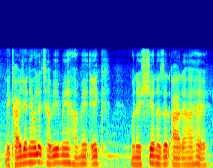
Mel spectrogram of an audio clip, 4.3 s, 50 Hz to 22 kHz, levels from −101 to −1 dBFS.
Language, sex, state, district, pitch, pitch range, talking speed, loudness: Hindi, male, Assam, Kamrup Metropolitan, 125 Hz, 115-135 Hz, 185 wpm, -17 LUFS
